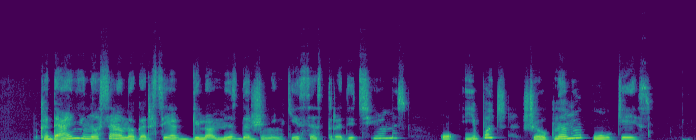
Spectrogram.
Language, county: Lithuanian, Vilnius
